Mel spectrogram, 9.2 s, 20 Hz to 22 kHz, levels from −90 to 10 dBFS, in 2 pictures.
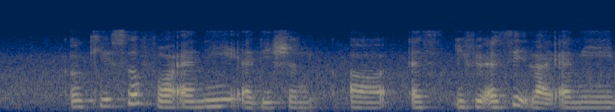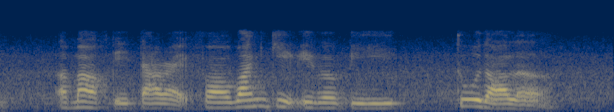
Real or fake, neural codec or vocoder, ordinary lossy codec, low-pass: real; none; Opus, 16 kbps; 7.2 kHz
